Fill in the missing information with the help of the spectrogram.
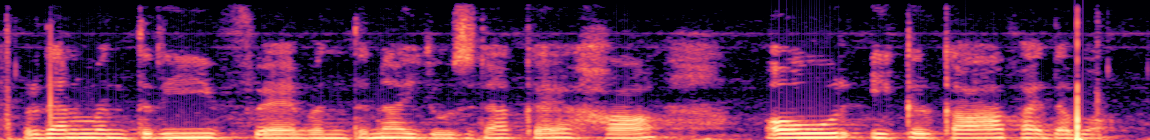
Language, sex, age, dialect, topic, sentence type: Bhojpuri, female, 31-35, Southern / Standard, banking, question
